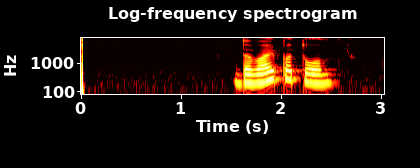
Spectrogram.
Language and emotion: Russian, neutral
